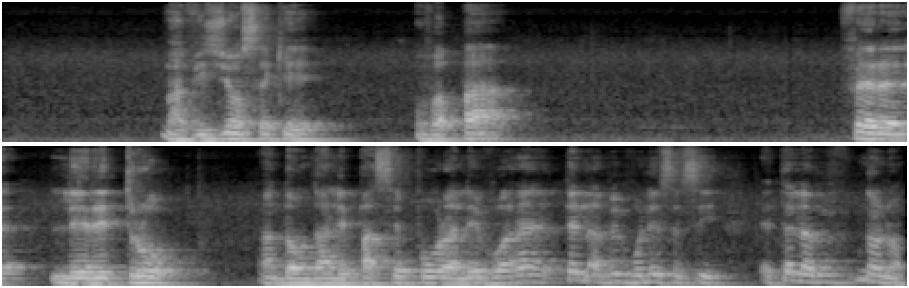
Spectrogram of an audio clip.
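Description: A man speaks with animation close to a microphone, with pauses between phrases.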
